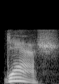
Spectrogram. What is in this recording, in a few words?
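"gash", English; noun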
